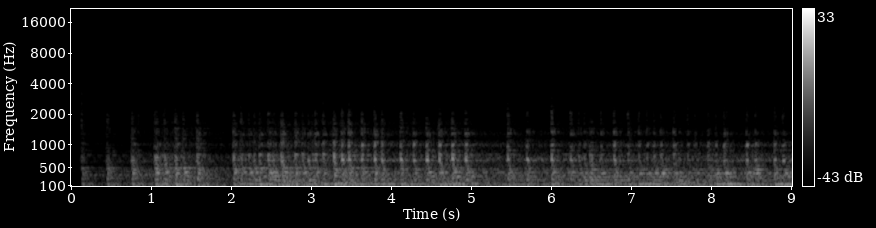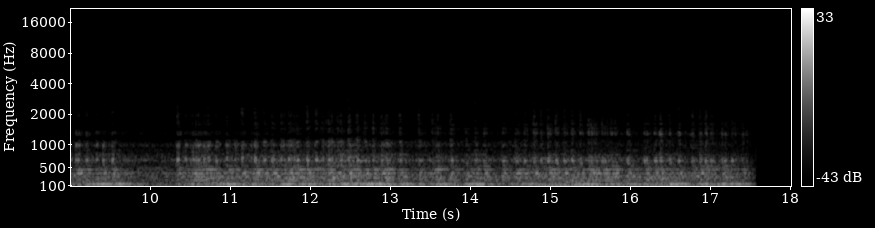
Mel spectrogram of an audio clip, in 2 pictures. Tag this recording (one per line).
ambient
bass
bend
bending
bent
boat
cello
dark
deep
low
low-pitched
massive
medium-length
movement
moving
noise
rumble
ship
surface
underwater
wood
